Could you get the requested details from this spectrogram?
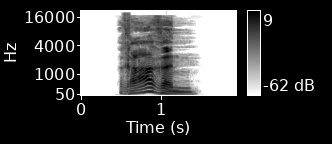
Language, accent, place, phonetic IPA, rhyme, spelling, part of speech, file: German, Germany, Berlin, [ˈʁaːʁən], -aːʁən, raren, adjective, De-raren.ogg
- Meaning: inflection of rar: 1. strong genitive masculine/neuter singular 2. weak/mixed genitive/dative all-gender singular 3. strong/weak/mixed accusative masculine singular 4. strong dative plural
